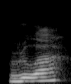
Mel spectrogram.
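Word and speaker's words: רוח: In Hebrew, it's pronounced ruah. Think of Ru as in Winnie the Pooh's Ru. So Ru, ah.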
